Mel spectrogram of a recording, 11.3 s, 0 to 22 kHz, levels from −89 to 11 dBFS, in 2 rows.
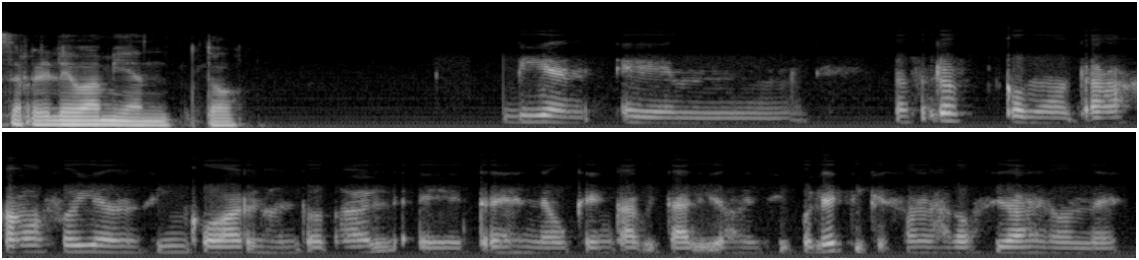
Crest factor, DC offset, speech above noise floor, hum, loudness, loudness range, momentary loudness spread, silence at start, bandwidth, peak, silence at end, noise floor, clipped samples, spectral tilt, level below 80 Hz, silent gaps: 22 dB; under 0.1%; 38 dB; 50 Hz at -65 dBFS; -25 LUFS; 6 LU; 15 LU; 0 s; 7.8 kHz; -2 dBFS; 0.1 s; -62 dBFS; under 0.1%; -8 dB/octave; -62 dBFS; none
